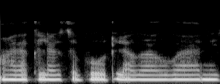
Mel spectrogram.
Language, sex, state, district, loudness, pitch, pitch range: Hindi, female, Bihar, Araria, -13 LUFS, 225 Hz, 220-230 Hz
